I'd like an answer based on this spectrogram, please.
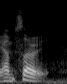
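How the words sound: It is tossed off casually and dismissively. The apology is given in passing while leaving. The speaker calls it wrong. "throws that I'm sorry from across the room"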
